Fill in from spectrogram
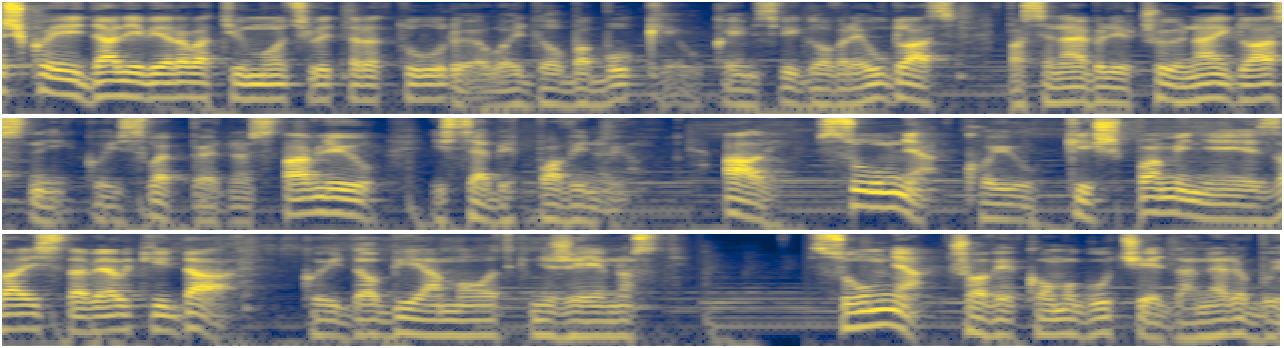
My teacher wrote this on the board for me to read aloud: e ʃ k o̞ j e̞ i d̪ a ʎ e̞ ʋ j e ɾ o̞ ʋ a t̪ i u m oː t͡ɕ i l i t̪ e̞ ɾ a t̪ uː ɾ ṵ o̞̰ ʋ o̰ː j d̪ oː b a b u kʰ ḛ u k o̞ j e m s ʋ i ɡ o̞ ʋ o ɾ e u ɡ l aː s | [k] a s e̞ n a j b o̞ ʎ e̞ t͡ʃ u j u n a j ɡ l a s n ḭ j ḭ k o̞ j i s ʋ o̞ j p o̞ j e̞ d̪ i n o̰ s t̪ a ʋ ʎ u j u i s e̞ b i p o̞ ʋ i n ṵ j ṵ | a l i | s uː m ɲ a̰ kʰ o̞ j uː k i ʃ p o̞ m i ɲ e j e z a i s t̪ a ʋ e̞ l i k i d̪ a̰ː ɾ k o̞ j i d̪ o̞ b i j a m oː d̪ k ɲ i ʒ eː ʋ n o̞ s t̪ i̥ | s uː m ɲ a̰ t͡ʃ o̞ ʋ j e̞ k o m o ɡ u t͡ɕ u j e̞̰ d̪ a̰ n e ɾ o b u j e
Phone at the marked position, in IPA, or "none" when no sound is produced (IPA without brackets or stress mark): p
